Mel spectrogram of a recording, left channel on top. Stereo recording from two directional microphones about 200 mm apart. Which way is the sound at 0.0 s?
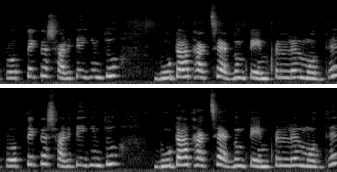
30° right (ahead or behind).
